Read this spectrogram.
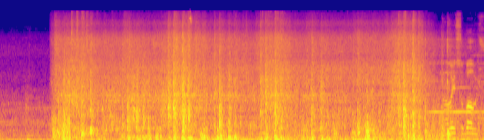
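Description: Wind rushes loudly past an open train window.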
